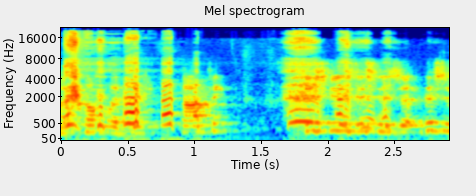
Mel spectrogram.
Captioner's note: laughs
